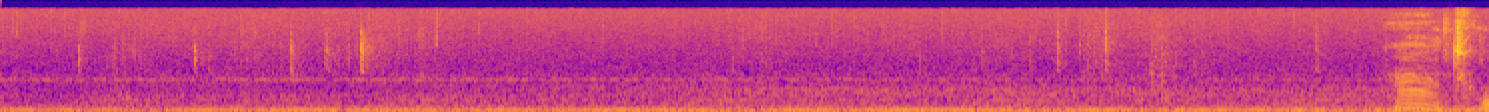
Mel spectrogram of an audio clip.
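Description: A magic spell crackles and hums steadily.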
